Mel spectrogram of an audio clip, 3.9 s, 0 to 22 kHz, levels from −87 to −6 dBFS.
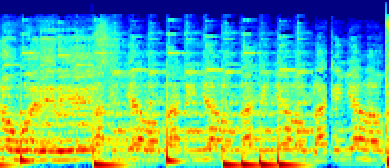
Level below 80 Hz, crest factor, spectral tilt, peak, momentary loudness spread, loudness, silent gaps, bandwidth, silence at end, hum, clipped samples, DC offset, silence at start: -38 dBFS; 14 dB; -6 dB/octave; -2 dBFS; 7 LU; -17 LUFS; none; 14 kHz; 0 s; none; under 0.1%; under 0.1%; 0 s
